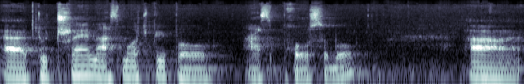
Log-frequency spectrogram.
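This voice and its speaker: A man's very deep, low voice, dark, mellow and somewhat breathy, monotone and flat, at a moderate pace with audible room echo. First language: African mother tongue, then French. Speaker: genetics professor, keynote speaker. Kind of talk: conference Q&A answer. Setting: conference hall, also streamed online. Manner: halting, with repetitions and fillers.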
